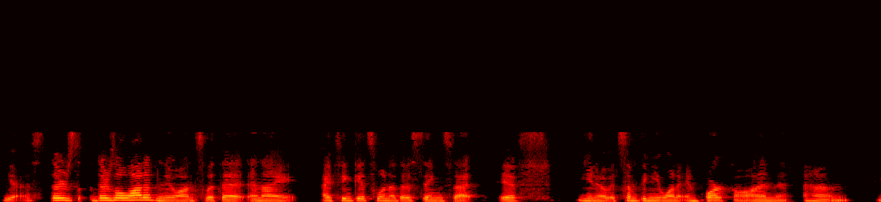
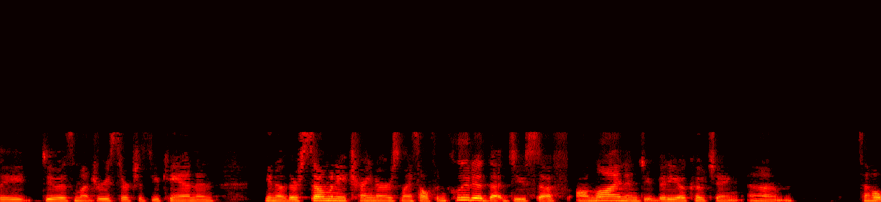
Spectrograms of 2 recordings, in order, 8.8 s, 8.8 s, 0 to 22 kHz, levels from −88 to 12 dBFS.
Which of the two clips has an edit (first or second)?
first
